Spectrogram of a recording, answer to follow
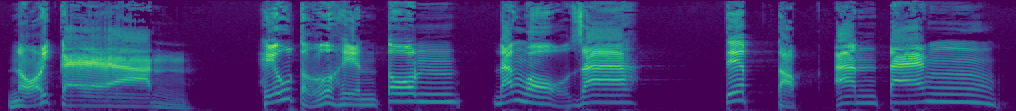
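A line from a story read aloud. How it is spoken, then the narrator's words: Loud ceremonial call. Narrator (Vietnamese): vị chủ tế thong thả, miệng lại gào lên kêu to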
